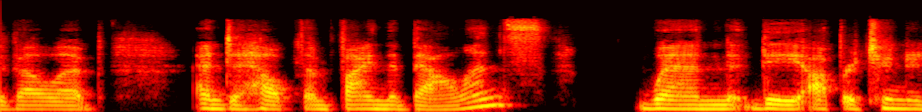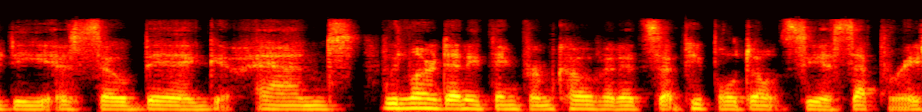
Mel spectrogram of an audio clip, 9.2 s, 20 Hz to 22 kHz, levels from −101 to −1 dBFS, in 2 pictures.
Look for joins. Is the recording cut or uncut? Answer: cut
